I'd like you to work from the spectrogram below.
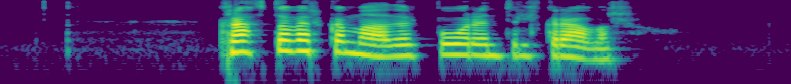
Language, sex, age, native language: Icelandic, female, 30-39, Icelandic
